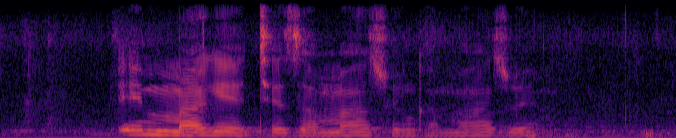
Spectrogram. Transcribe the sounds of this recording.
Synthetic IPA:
iːmak̬ɛtʰʼɛzamazwɛŋamaːzwɛ

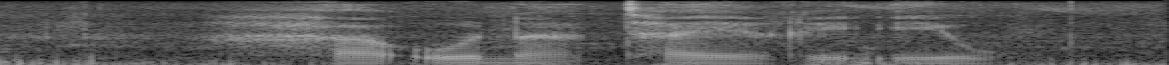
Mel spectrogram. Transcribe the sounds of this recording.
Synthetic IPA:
haʔʊnatʰaɪɣɛʔɪːʊ

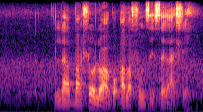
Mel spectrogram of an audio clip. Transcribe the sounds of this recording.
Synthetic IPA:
laɓaɬɔlwak̬ɔʔaɓafund͡zʱisɛk̬a̰ːɬɛ

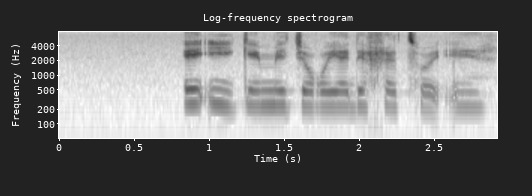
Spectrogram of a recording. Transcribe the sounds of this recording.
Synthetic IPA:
ɪʔikʼɪmɪt͡ʃʼɪɣʊjadik͡xʰɛtʰɔʔɪ

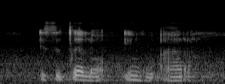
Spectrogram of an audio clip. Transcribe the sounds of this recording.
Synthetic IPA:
isiǀɛlɔ̰iŋɡʱuʔaːr

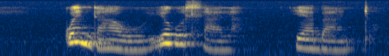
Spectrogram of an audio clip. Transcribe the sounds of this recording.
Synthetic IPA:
k̬ʼwɛndʱawɔjok̬ʼuɬala | jaɓaːntʼu̥

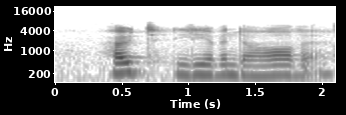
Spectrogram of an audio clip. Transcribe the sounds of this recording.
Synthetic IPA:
həwtliəvəndəɦɑːvə̰

